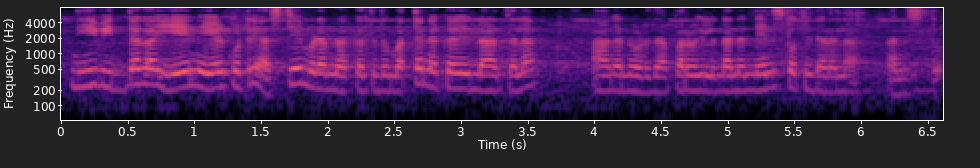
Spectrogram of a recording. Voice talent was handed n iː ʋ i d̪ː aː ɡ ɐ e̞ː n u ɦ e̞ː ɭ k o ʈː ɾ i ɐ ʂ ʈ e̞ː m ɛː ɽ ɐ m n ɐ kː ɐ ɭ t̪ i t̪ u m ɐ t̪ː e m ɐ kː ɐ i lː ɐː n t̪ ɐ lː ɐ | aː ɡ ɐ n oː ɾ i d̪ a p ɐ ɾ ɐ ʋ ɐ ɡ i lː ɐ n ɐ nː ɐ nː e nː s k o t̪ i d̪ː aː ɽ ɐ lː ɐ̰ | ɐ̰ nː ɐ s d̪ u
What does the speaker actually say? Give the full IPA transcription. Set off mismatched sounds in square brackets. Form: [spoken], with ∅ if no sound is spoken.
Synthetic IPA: n iː ʋ i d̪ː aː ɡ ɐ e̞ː n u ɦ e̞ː ɭ k o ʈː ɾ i ɐ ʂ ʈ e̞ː m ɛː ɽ ɐ m n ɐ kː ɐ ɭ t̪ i [d̪] u m ɐ t̪ː e [n] ɐ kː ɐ i lː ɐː n t̪ ɐ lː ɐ | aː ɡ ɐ n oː [ɽ] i d̪ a p ɐ ɾ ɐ ʋ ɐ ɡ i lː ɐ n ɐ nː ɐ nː e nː s k o t̪ i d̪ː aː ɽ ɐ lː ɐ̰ | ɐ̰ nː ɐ s [t̪] u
